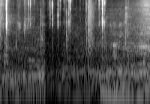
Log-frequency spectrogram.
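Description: Cracked fiberglass on a surfboard's damaged nose crackling and snapping as it is picked and peeled off by hand: a scatter of sharp clicks, most of them in the first second, over a low rumble.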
